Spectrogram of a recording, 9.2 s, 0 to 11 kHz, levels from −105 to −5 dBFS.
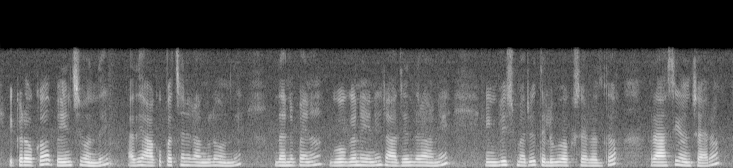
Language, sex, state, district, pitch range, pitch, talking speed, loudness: Telugu, female, Telangana, Mahabubabad, 205-230 Hz, 210 Hz, 120 wpm, -20 LUFS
